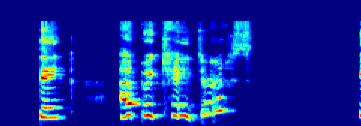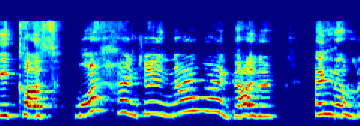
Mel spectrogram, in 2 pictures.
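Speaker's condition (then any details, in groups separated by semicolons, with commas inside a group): Cerebral palsy; affects hand, hand tremor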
